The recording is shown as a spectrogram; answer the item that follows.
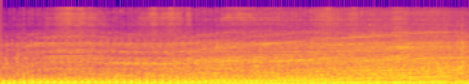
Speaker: hear that winding up. So just listen to your motor. If you don't have a indicator, you'll know exactly when to shift gears.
